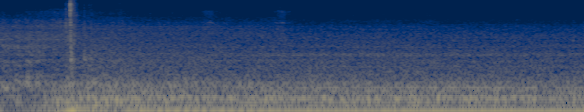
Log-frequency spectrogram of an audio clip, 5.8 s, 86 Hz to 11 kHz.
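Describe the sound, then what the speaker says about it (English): A 2004 Ford Expedition Eddie Bauer with the 5.4 Triton V8 fires on a cold start with a brief crank burst, then settles into a steady, loud low idle drone. "Cold start, people."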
